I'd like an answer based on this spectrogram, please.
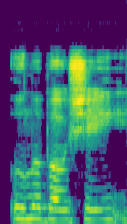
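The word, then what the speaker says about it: umeboshi: the heck is it it's three syllables the origin is Japan it's a tremendous alkalizing agent it's been fermented for 18 months and it's a ancient tradition of food processing and it is called an umaboshi u-m-e-b-o-s-h-i plum here it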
